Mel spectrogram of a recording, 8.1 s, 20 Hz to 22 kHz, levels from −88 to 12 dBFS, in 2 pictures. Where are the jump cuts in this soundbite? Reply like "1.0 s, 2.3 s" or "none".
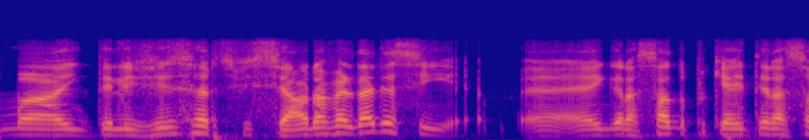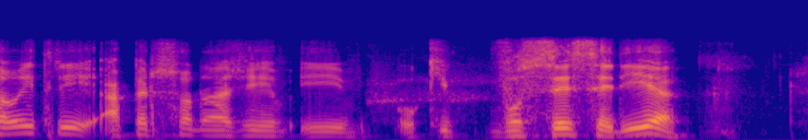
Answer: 5.8 s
